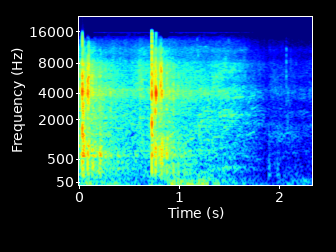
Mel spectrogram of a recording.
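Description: Padel ball being hit in a rally: two sharp pops about three-quarters of a second apart, each ringing briefly.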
